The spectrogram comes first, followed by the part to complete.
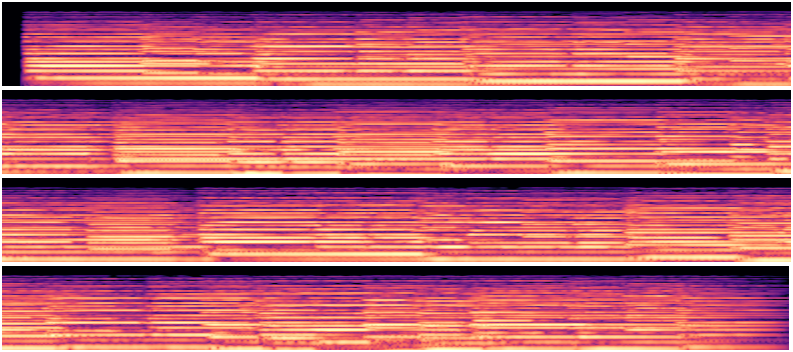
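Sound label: Pipe, Pipe Organ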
